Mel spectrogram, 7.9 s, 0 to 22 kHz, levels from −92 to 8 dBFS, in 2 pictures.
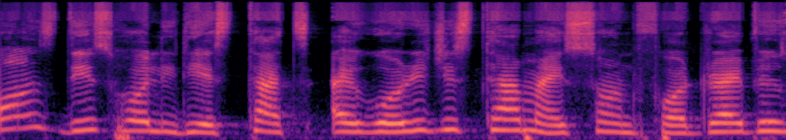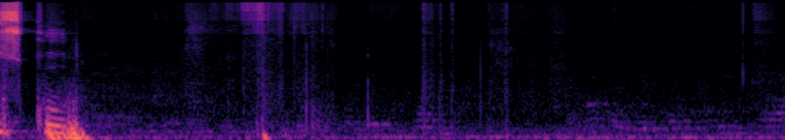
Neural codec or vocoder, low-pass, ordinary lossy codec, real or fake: vocoder, 48 kHz, 128 mel bands, Vocos; none; none; fake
